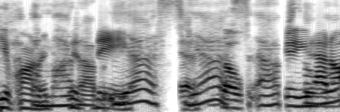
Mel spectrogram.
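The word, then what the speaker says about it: Ahmaud Arbery: I said his name and I want to give Ahmad Aubrey.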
